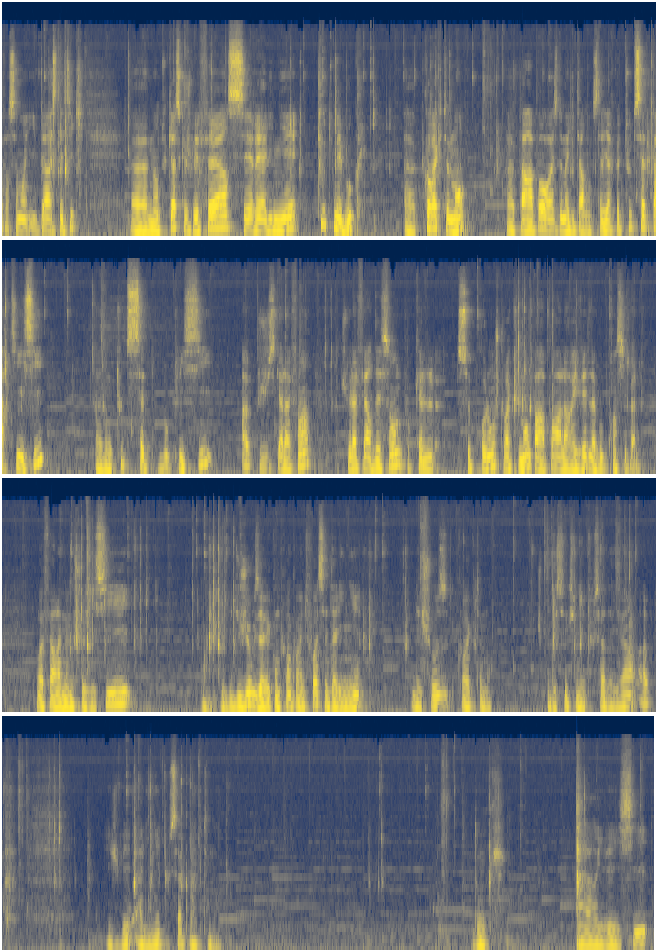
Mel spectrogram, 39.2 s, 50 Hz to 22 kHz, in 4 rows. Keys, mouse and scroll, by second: 1.0 click, 1.2 alt+a, 1.4-5.9 shift+middle drag, 1.6-3.0 scroll up 1, 3.0 b, 3.1-3.5 scroll down 1, 3.5 alt+a, 3.7 scroll up 1, 5.2 b, 5.9 click, 6.0 g, 6.9 alt+a, 7.5 b, 7.6-7.9 scroll down 1, 7.9-8.6 shift+middle drag, 8.6 alt+shift+click, 9.8 c, 9.9 right click, 10.1 alt+a, 11.2 b, 14.4 click, 14.7 scroll up 1, 15.1 g, 18.0 alt+a, 18.3-21.2 shift+middle drag, 19.3 b, 21.2 alt+a, 21.9 b, 23.2 alt+a, 25.7 alt+shift+click, 26.3 scroll down 1, 28.0 b, 28.2 scroll down 1, 28.4-39.2 shift+middle drag, 29.0 b, 29.2 scroll up 1, 30.1-30.4 scroll up 1, 30.6 g, 32.2-32.5 alt+scroll up 1, 32.5 alt+a, 32.8 scroll up 1, 36.2 b, 36.4 scroll down 1, 37.2 Tab, 37.6-38.5 scroll up 2, 38.5 Tab.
